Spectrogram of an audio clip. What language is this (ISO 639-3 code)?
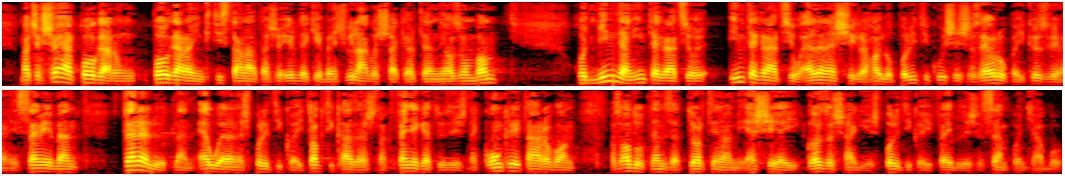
hun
